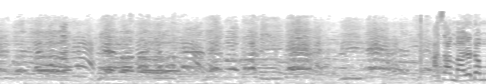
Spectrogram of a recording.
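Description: A crowd of women cheers loudly and continuously for a woman walking on a straw mat laid as a red carpet, high voices overlapping in shouts, whoops and ululating cries that rise and fall without pause for several seconds.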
